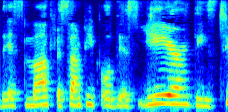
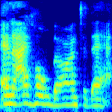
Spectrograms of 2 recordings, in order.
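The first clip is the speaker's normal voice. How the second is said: plain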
